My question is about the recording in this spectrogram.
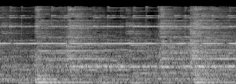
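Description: Temple aarti bells ringing continuously, with a steady high ring, and a low beat pulsing beneath them from about half a second in.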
